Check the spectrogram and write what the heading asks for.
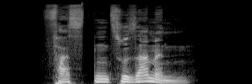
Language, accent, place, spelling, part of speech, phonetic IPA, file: German, Germany, Berlin, fassten zusammen, verb, [ˌfastn̩ t͡suˈzamən], De-fassten zusammen.ogg
- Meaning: inflection of zusammenfassen: 1. first/third-person plural preterite 2. first/third-person plural subjunctive II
